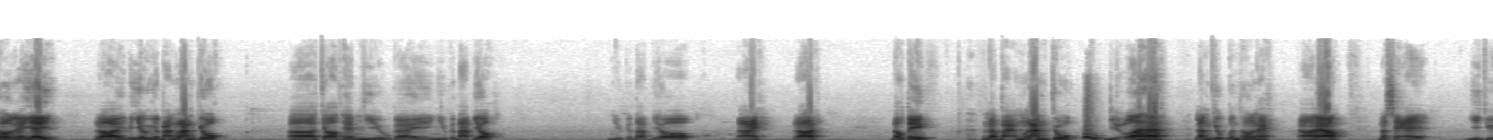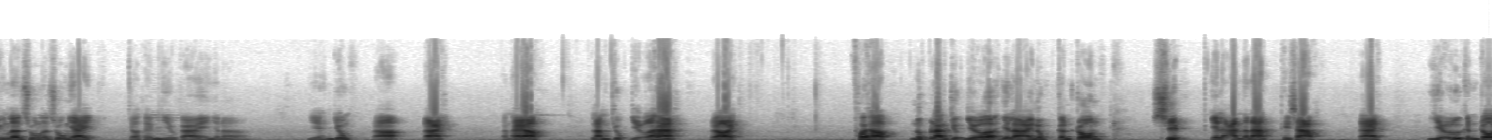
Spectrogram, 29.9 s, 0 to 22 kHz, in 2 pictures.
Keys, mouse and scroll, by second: 2.1 scroll up 1, 3.4 scroll down 1, 4.5-6.1 drag, 6.6-9.8 drag, 11.7-12.0 scroll down 1, 12.0 scroll up 1, 14.0 scroll down 1, 14.9 scroll down 1, 16.0 scroll up 1, 17.1-18.8 drag, 18.8 scroll down 1, 20.5-20.8 scroll up 1, 20.8-21.2 scroll down 1, 21.2 scroll up 1, 22.6 scroll down 1, 28.7 click.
